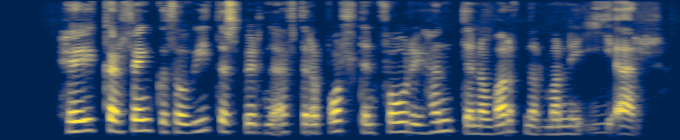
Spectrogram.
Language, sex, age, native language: Icelandic, female, 40-49, Icelandic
